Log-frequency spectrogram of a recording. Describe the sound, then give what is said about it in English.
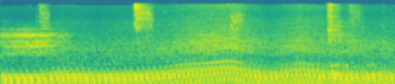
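A car engine drones in the video game GTA IV. It is a low, steady hum whose pitch climbs slightly midway, then eases back down and evens out, heard alone at a moderate level. “I have a feeling somebody messed with the suspension on this car because it does not feel right.”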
